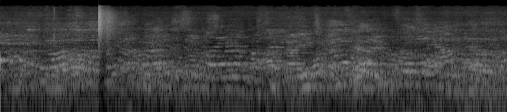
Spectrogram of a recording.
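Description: A middle-aged man speaks loudly into a microphone over a loudspeaker.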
